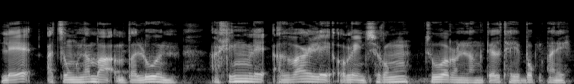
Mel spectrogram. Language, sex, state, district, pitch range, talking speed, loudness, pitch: Mizo, male, Mizoram, Aizawl, 100-115 Hz, 230 wpm, -18 LUFS, 105 Hz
